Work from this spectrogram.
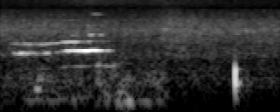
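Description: A house cat meows once in the background, faint and brief, set against a quiet room with low broadcast hum.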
